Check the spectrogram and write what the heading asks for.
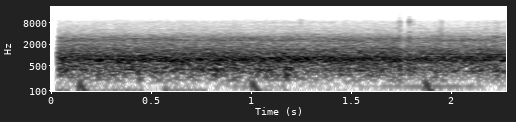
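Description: Steady crowd noise from a stadium full of cricket spectators: a dense, even din of many voices.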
